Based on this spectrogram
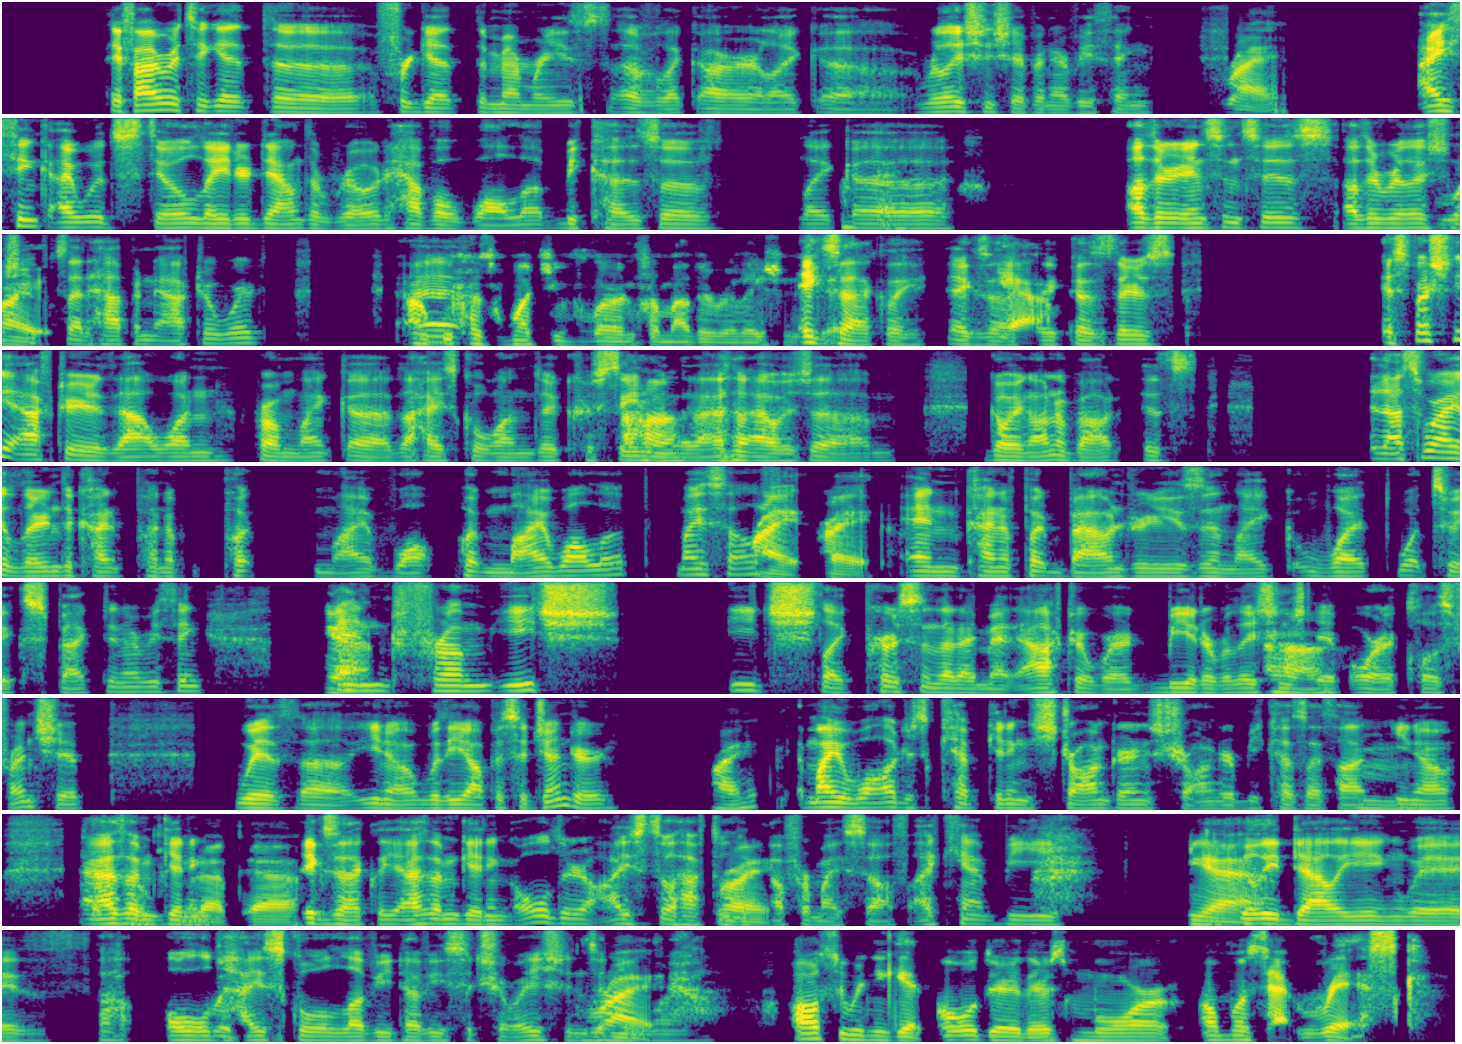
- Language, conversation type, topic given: English, unstructured, How do our memories shape who we become over time?
- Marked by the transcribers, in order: tapping; other background noise; laughing while speaking: "I I"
